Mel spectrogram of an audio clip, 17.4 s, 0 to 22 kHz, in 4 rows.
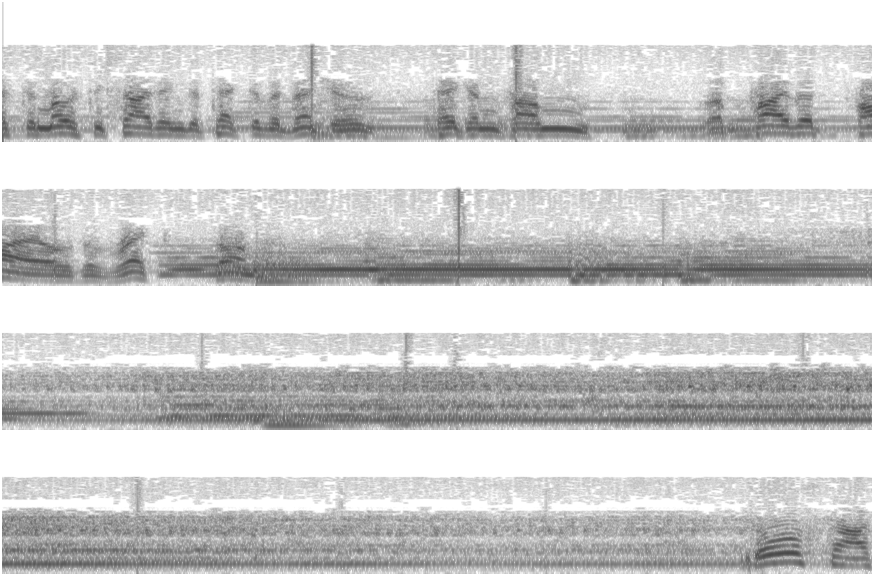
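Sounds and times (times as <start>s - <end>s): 
speech: 0.0s - 7.3s, 16.8s - 17.3s
speedboat engine droning alongside a ship: 0.0s - 17.3s.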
